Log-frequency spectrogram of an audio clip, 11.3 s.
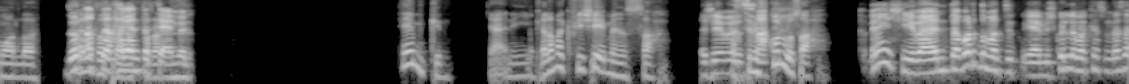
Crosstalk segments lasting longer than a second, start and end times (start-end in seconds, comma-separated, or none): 0.7-1.9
